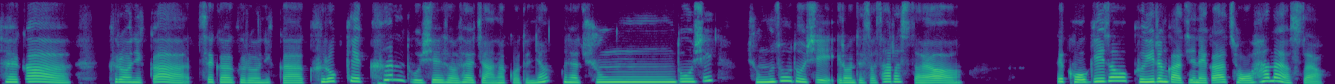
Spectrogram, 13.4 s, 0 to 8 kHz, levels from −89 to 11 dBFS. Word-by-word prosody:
제가 245 -4 +1 0.4
그러니까 225 -2 0
제가 220 -2 -2
그러니까 195 -2 -3
그렇게 295 - 0
큰 430 -2 -2
도시에서 210 - -2
살지 210 -1 -2
않았거든요. 175 - -3
그냥 215 -3 -1
중도시 240 - +1 0.3
중소도시 245 - 0
이런 200 +1 -1
데서 190 -1 -6
살았어요. 190 -8 0 0.9
근데 275 - +1
거기서 290 +9 +3
그 250 -1 +2
이름 265 +1 +5
가진 210 -3 +2
애가 210 +4 +2
저 190 -4 0
하나였어요. 205 - +1
230 Hz, 280 characters per minute, -23 LUFS, 195-260 Hz, 0.9 s, 이름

